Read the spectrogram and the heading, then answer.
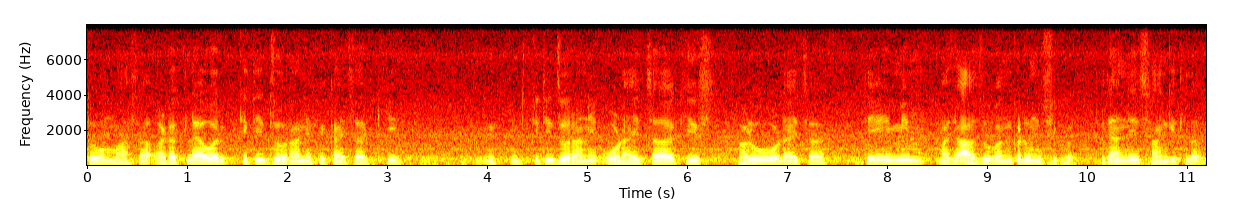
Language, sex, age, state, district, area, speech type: Marathi, male, 18-30, Maharashtra, Ratnagiri, rural, spontaneous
